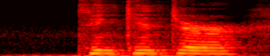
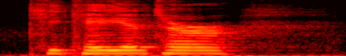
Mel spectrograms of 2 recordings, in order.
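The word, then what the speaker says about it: Tkinter: so uses TK enter how we pronounce that tink enter TK enter a toast usually call that TK it when it's by itself but that's the GUI that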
